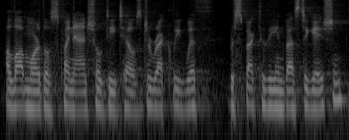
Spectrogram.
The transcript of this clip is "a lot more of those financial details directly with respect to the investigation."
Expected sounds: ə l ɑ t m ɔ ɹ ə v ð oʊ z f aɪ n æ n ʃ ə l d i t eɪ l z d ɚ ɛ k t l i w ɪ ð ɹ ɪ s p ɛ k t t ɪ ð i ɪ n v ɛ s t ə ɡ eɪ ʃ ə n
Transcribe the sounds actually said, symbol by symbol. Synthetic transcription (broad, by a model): ə l ɑ t m ɔ ɹ ə v ð oʊ z f aɪ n æ n ʃ l d i t eɪ l z d ɚ ɛ k t l i w ɪ ð ɹ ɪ s p ɛ k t t ɪ ð i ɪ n v ɛ s t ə ɡ eɪ ʃ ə n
